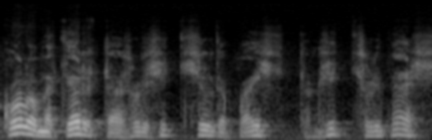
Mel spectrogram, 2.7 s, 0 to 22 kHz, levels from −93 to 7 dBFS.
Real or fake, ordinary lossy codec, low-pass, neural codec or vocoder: real; none; 19.8 kHz; none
